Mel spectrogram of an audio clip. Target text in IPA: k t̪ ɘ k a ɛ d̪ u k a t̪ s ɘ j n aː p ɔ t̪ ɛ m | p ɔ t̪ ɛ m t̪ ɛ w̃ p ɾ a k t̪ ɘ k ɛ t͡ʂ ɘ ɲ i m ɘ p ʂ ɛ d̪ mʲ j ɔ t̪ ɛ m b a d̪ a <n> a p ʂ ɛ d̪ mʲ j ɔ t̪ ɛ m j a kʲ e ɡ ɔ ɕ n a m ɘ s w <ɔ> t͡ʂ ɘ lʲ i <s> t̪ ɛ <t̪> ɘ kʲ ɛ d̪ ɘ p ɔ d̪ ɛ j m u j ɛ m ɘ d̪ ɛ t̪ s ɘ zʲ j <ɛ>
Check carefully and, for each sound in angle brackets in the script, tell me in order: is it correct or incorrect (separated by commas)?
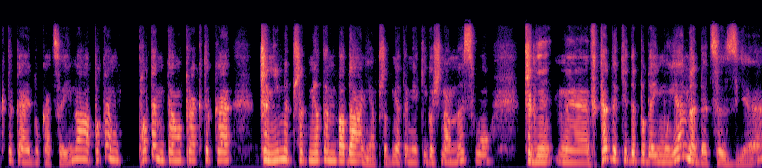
incorrect, incorrect, incorrect, incorrect, correct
